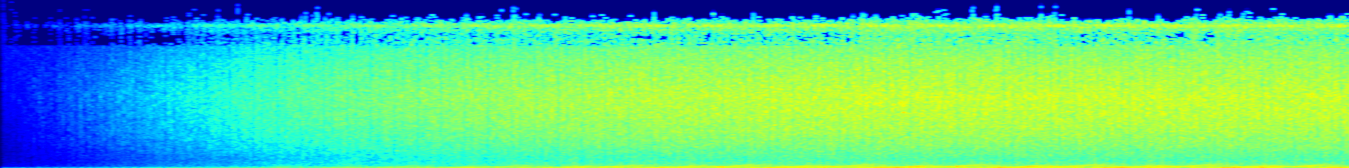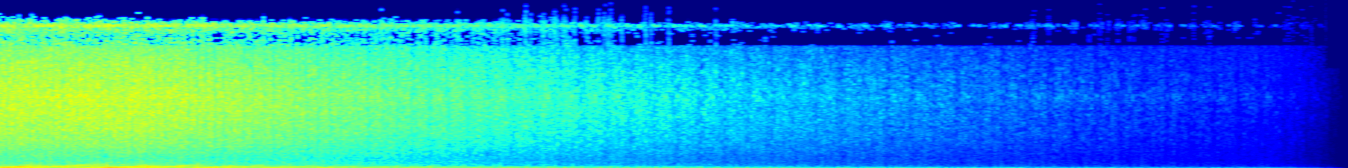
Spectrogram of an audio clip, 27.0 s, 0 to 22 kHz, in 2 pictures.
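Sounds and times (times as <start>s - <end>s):
Korg DS-8 synthesizer chopper factory patch: 1.3s - 22.2s.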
